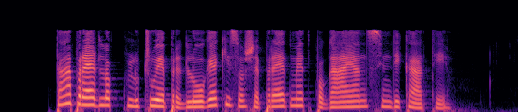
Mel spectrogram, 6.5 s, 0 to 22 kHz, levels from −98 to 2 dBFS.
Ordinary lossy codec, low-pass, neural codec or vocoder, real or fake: MP3, 48 kbps; 7.2 kHz; none; real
